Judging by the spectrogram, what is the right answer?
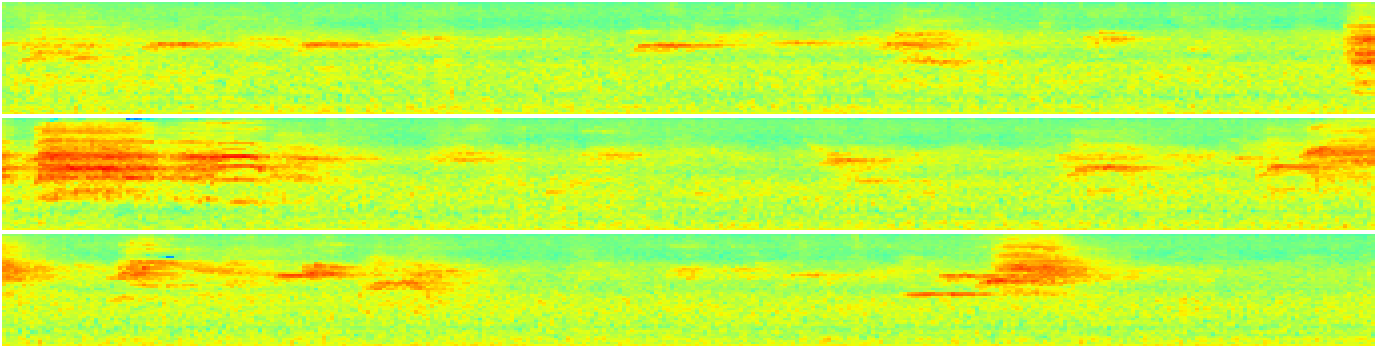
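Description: Birds calling, with many short high chirps throughout. A louder, harsher call comes about five seconds in and another near the end.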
